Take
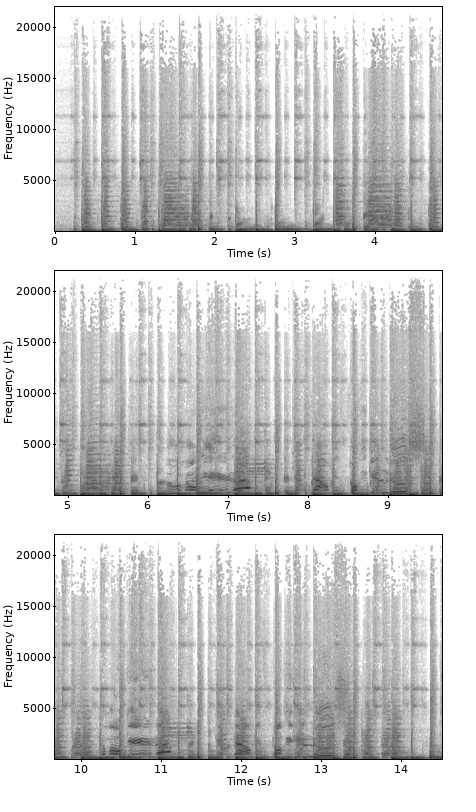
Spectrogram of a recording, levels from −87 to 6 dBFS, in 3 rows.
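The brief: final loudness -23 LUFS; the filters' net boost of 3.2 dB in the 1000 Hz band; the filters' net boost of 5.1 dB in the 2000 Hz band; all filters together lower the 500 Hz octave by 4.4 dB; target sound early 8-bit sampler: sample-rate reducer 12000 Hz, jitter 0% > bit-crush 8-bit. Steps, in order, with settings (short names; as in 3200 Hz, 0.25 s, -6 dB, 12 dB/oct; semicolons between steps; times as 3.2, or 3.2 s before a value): bell 500 Hz -8.5 dB; bell 1000 Hz +6 dB; bell 2000 Hz +5 dB; sample-rate reducer 12000 Hz, jitter 0%; bit-crush 8-bit; gain -2 dB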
